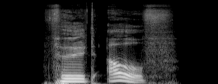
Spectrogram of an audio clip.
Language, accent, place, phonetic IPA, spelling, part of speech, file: German, Germany, Berlin, [ˌfʏlt ˈaʊ̯f], füllt auf, verb, De-füllt auf.ogg
- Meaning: inflection of auffüllen: 1. third-person singular present 2. second-person plural present 3. plural imperative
